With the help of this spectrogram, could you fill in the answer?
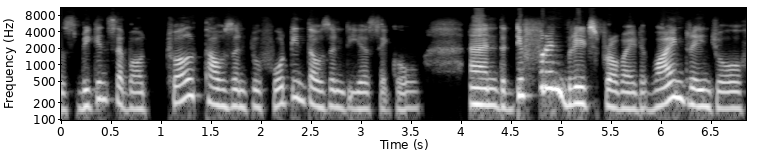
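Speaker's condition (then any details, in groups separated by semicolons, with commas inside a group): No condition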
